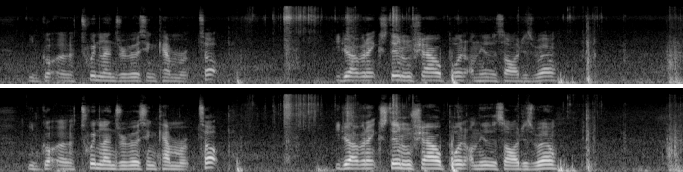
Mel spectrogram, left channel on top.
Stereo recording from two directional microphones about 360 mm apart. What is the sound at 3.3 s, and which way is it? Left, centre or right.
Speech, centre.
